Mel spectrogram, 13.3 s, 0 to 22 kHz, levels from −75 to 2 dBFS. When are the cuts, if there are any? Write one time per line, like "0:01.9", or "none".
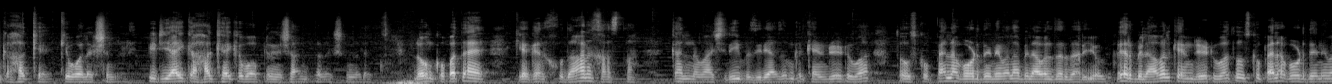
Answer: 0:01.3
0:03.9
0:11.2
